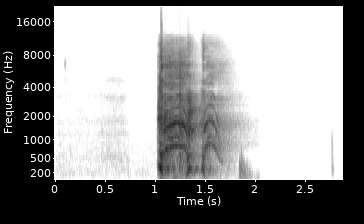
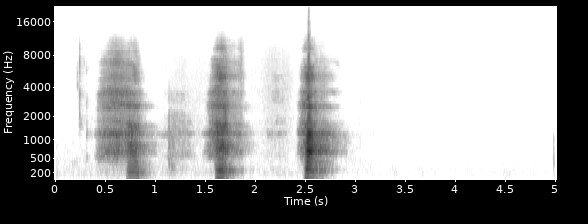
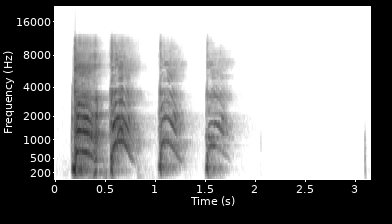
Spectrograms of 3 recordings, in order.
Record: cough_length: 2.9 s
cough_amplitude: 32768
cough_signal_mean_std_ratio: 0.34
exhalation_length: 5.0 s
exhalation_amplitude: 32768
exhalation_signal_mean_std_ratio: 0.22
three_cough_length: 3.2 s
three_cough_amplitude: 27398
three_cough_signal_mean_std_ratio: 0.39
survey_phase: beta (2021-08-13 to 2022-03-07)
age: 45-64
gender: Male
wearing_mask: 'No'
symptom_cough_any: true
symptom_fatigue: true
symptom_headache: true
symptom_onset: 3 days
smoker_status: Never smoked
respiratory_condition_asthma: false
respiratory_condition_other: false
recruitment_source: Test and Trace
submission_delay: 2 days
covid_test_result: Positive
covid_test_method: ePCR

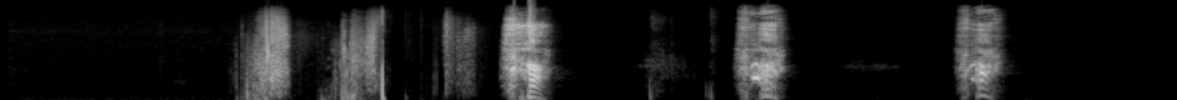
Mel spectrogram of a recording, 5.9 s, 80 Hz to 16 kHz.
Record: exhalation_length: 5.9 s
exhalation_amplitude: 32768
exhalation_signal_mean_std_ratio: 0.26
survey_phase: beta (2021-08-13 to 2022-03-07)
age: 45-64
gender: Male
wearing_mask: 'No'
symptom_none: true
smoker_status: Never smoked
recruitment_source: REACT
submission_delay: 1 day
covid_test_result: Negative
covid_test_method: RT-qPCR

